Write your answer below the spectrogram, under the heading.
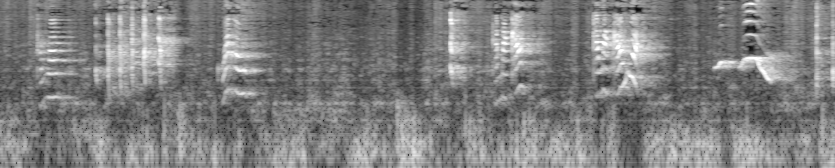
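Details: Ring-necked parakeet kept as a pet, mimicking speech like "give me kiss": rapid clusters of raspy, harmonic syllables and a final falling whistled note, repeated through the recording over low background rumble.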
